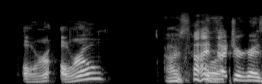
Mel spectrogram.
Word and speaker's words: Oro: sir uh Carmelo Hayes versus I think our pronouncing his uh first name right or Oro I thought you were gonna say Nathan it's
